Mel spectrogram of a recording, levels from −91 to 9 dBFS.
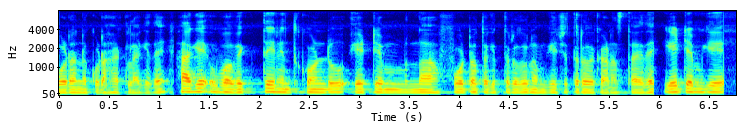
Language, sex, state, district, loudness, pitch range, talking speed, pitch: Kannada, male, Karnataka, Dakshina Kannada, -20 LUFS, 100-110 Hz, 160 wpm, 100 Hz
